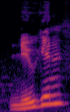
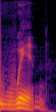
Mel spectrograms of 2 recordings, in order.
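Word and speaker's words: Nguyen: artist and programmer doug neugen maybe under it's probably win it's it's usually pronounced win n-g-u-y-e-n it's usually pronounced i'm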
